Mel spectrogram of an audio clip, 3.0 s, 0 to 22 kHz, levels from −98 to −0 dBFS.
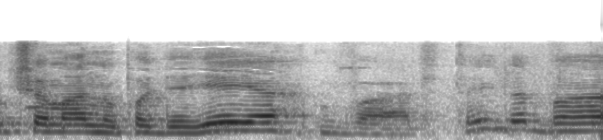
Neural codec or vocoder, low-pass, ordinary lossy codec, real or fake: none; 7.2 kHz; AAC, 32 kbps; real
